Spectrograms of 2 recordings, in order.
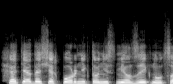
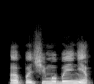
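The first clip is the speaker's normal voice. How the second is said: ordinary delivery, nothing marked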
